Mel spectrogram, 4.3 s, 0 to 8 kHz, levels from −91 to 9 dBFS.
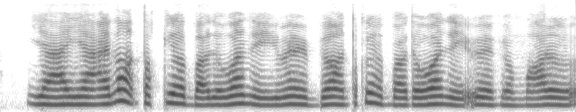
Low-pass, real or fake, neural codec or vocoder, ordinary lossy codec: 7.2 kHz; fake; codec, 16 kHz, 4 kbps, FreqCodec, smaller model; none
